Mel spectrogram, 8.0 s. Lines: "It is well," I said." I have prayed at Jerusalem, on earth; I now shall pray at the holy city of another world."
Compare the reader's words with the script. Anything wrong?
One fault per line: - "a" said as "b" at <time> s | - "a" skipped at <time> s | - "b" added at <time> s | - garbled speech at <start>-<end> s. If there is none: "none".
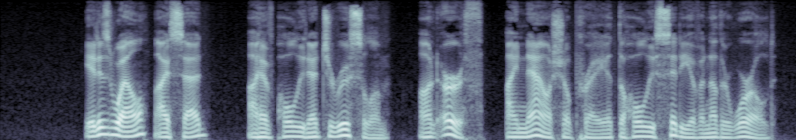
- "prayed" said as "holy" at 2.8 s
